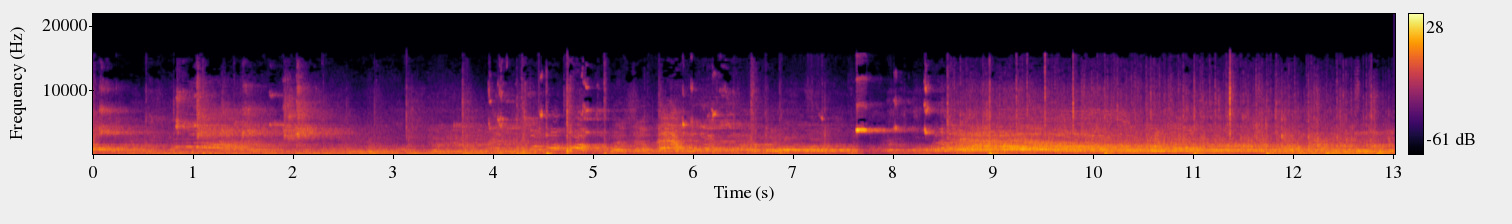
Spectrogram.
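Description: Live gym sound of a basketball game: a basketball bouncing on a hardwood floor, with repeated knocks, under indistinct voices from players and crowd in a large gym. The sound breaks briefly about eight seconds in.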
